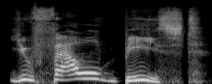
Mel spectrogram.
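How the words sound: It is said in a put-on character voice.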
